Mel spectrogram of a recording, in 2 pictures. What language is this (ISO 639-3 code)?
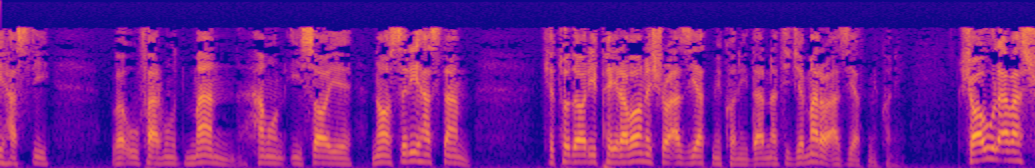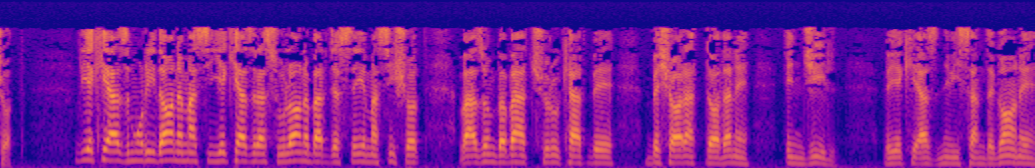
fas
